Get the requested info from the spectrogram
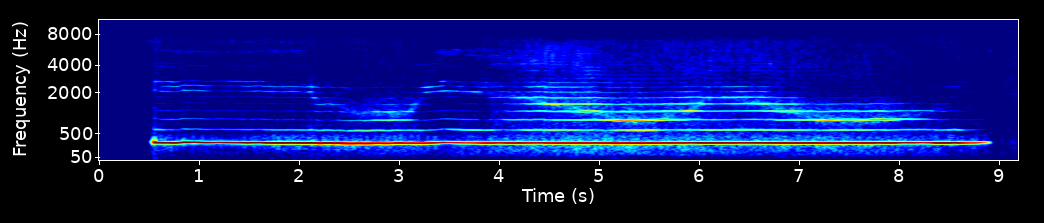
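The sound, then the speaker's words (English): A single voice holds one steady, mid-pitched sung vowel for about eight seconds, loud and even, its tone shifting slightly in color partway through before it stops abruptly. “Whereas coherent, stable vibrations are like the vowels, like this.”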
